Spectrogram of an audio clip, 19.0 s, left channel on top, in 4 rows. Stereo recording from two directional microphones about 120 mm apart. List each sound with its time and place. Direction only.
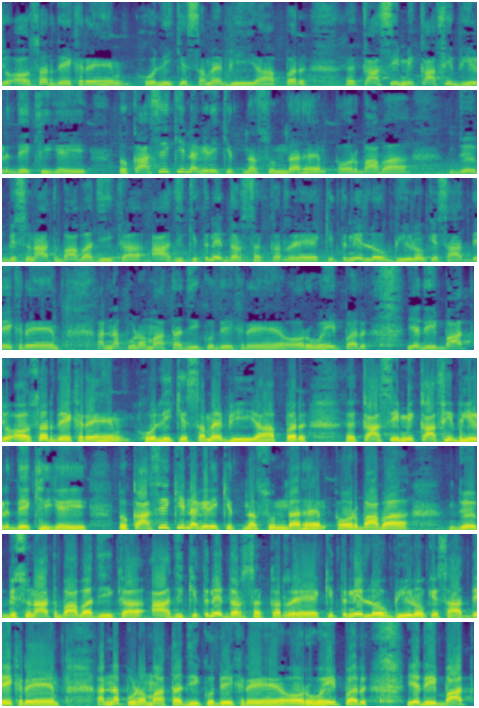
0.0 s speech: 25° right (ahead or behind)
1.4 s speech: 20° right (ahead or behind)
5.9 s speech: 20° right (ahead or behind)
8.1 s speech: 35° right (ahead or behind)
